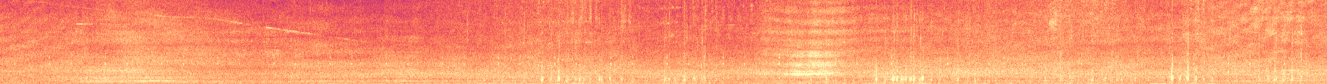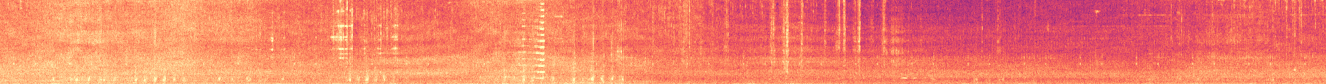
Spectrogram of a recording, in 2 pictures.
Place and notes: Peak traffic rhythms, BauAs Otto-Braun-Str., Berlin, Germany - Rush hour traffic rhythms, ticking lights, tyres on rails
One of the busiest corners in Berlin. Trams rumble and clatter heavily across steel rails, tyres flap rhythmically over the tram tracks, cyclists pass in droves, pedestrians wait patiently. All movements are controlled by the lights that tick, red, yellow, green, directions, speeds and timings. It looks fluid, but is very disciplined. Almost everyone does exactly as expected. Impressive social/cultural agreement found less in other cities.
